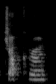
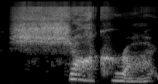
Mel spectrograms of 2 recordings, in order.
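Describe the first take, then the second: First: The word begins with a ch sound. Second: The word begins with an sh sound. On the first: The speaker calls it right. "my guru came from India, he was like" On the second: The speaker calls it wrong. "go for the sh"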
